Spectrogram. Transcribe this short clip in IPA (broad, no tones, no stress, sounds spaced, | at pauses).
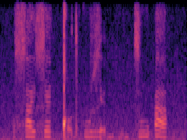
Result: ɬ a e̯ ɬ ɛ ǃ ɔ̰ d k u ɮ ɛ̰ bʱ ḭ d t͡s u ʔ a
